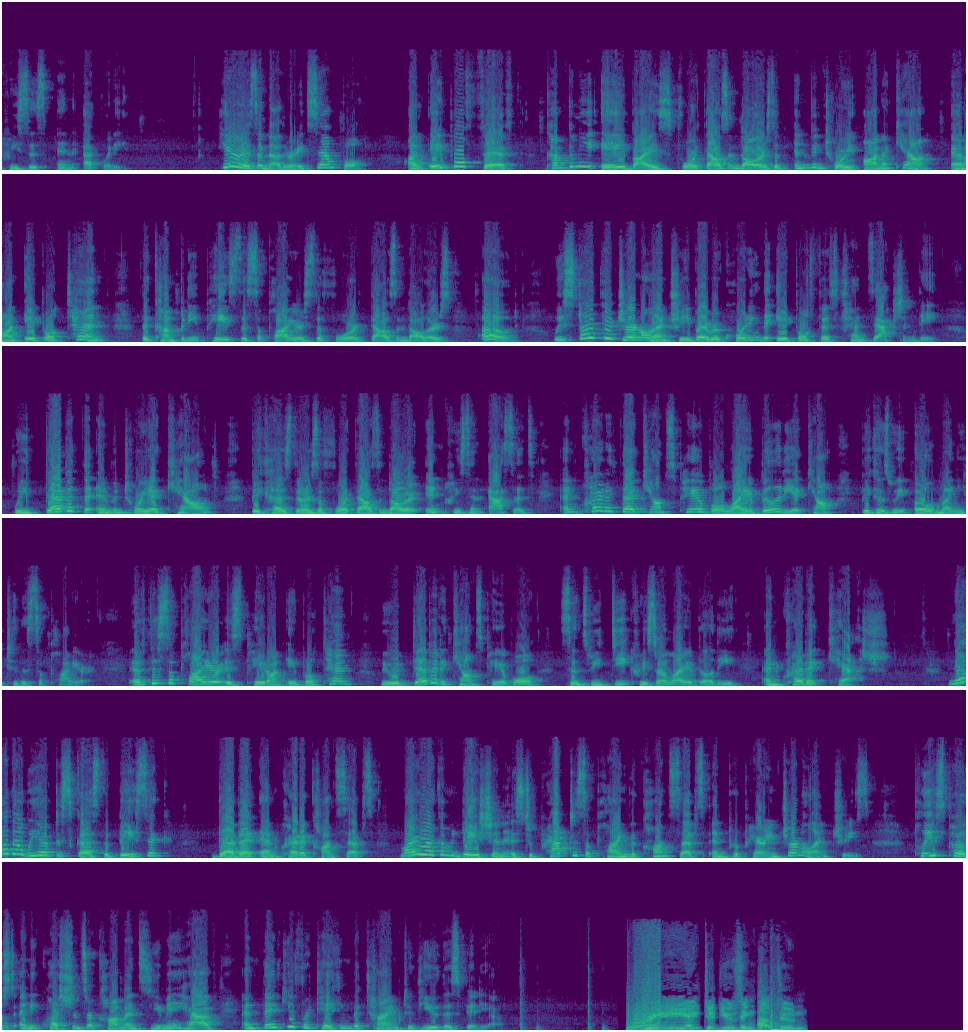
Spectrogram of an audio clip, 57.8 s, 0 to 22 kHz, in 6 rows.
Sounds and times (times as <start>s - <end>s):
Speech: 0.0s - 1.3s, 2.2s - 37.8s, 38.4s - 53.2s, 54.5s - 56.3s.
